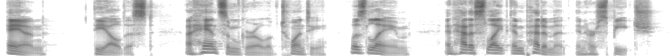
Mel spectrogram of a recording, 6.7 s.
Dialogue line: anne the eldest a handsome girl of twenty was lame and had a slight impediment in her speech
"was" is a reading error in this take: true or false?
false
